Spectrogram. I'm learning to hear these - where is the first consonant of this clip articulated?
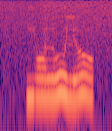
palate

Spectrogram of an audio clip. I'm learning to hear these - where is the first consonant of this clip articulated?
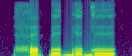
throat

